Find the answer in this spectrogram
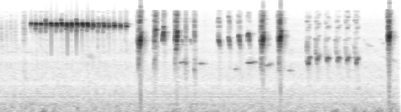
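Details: Lure song of a brown-throated sunbird showing off its repertoire: a fast high rattling trill lasting over a second, then varied sharp chips and a string of lower, evenly spaced whistled notes, with faint background hum.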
